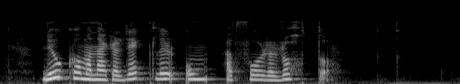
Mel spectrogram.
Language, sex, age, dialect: Faroese, female, 15-35, Norðuroyggjar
